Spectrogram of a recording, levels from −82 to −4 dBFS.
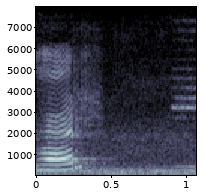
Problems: constant background noise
